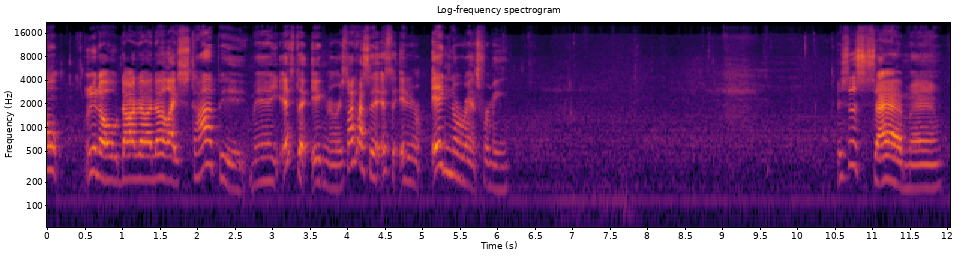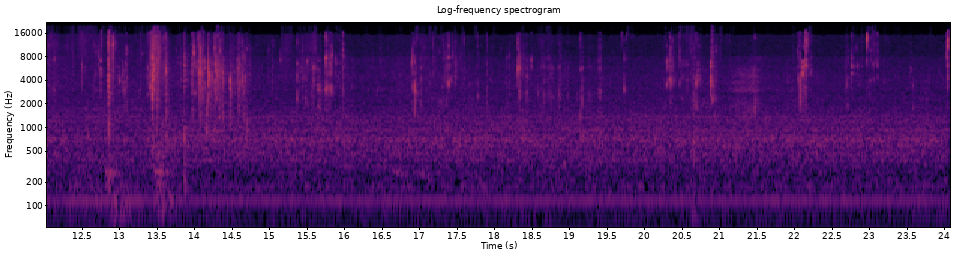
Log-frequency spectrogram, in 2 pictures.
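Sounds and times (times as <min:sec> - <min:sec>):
steady low hum: 0:00.0 - 0:24.0
person chewing food: 0:12.4 - 0:24.0.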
